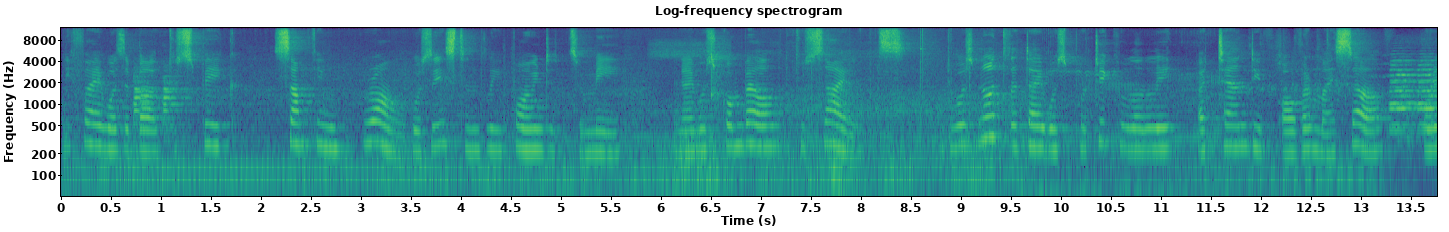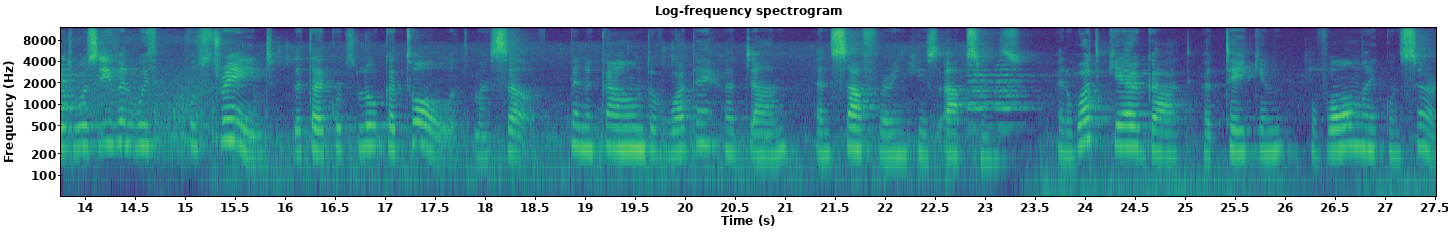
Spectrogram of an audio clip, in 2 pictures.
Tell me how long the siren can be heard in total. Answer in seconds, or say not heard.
not heard.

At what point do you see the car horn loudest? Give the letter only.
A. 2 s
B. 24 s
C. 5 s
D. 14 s
D.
